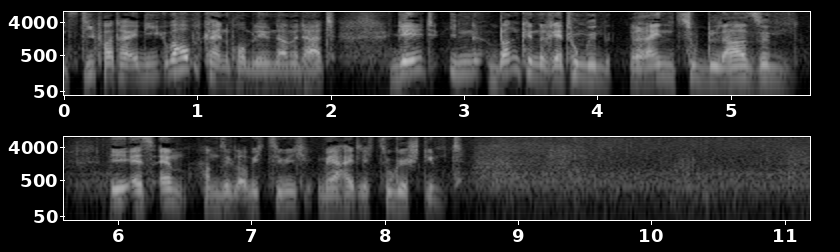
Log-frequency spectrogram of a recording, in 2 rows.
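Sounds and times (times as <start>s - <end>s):
speech: 0.0s - 9.0s
rustling leaves: 8.6s - 11.1s.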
